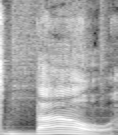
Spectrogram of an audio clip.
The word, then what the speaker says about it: bow: as a bow wave it's bow like the bow of a boat not bow like something you put your hair or the face a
